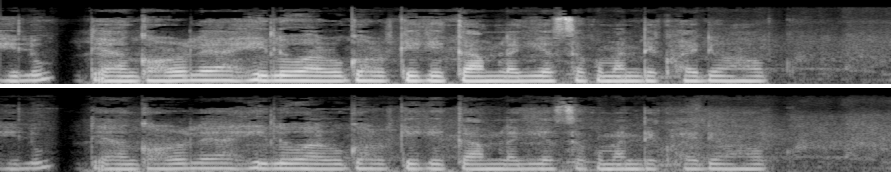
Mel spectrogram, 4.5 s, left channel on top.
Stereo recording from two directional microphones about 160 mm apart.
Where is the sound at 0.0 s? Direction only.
35° left (ahead or behind).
